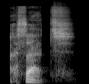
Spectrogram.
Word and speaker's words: assaig: Y como hemos visto antes, Y se pronuncia como Ch, assaig, ensayo.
